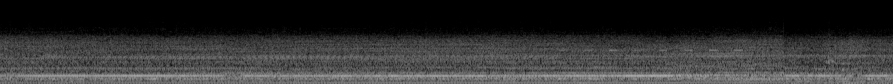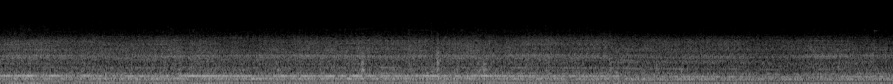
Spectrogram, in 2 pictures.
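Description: A tractor engine runs with a steady drone.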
